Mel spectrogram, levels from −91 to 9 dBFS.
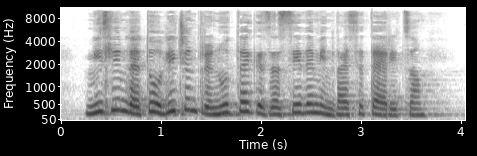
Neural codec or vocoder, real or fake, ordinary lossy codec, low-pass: none; real; AAC, 32 kbps; 9.9 kHz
